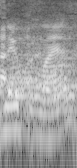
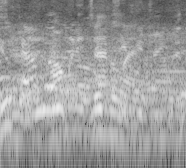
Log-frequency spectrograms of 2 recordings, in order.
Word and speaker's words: Newfoundland: So it's spelled like Newfoundland, but you don't say Newfoundland. You say Newfoundland. Okay, we say Newfoundland. Yeah, well, I'm used to it Newfoundland. It's almost more like Finland than Foundland.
